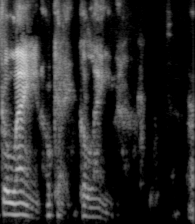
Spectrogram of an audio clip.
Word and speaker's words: Ghislaine: a weird name i i used to call jizzlane whatever i was calling her too yeah you found it out you know i'm teaching my kid phonics and no it's galen okay galen all right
